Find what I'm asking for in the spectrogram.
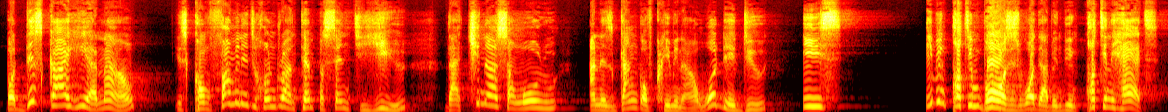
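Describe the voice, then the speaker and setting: A man hosting a political commentary show from home, building into loud, impassioned rants. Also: high-pitched, very animated, normal speed. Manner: rises to loud impassioned ranting. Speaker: show host.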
